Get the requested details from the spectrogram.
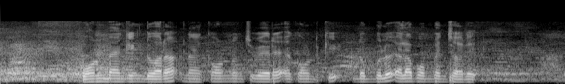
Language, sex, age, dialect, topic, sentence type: Telugu, male, 51-55, Utterandhra, banking, question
